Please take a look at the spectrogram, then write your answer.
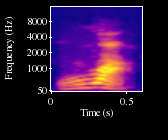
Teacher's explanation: निचला होंठ दांतों को स्पर्श करता है, निचला होंठ दांतों को स्पर्श करता है, उन्हें दंत्योष्ठ व्यंजन कहते हैं।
